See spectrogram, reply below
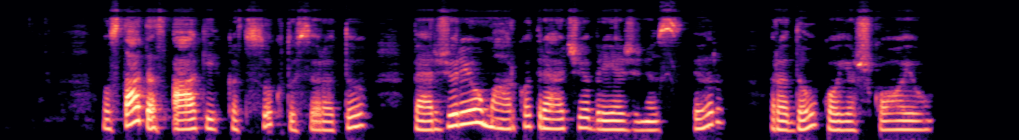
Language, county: Lithuanian, Alytus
